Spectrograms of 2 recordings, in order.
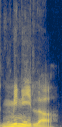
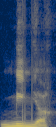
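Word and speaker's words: Minilla: The way they pronounce it's kind of more like Minya.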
